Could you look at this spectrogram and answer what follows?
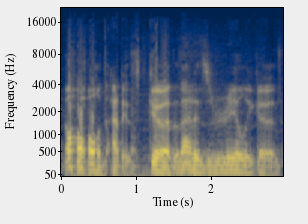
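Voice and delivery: loud, drawn-out relish; delighted. Real, not acted. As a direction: savour the good news loudly, stretching it out. Reacting to a lucky game result.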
